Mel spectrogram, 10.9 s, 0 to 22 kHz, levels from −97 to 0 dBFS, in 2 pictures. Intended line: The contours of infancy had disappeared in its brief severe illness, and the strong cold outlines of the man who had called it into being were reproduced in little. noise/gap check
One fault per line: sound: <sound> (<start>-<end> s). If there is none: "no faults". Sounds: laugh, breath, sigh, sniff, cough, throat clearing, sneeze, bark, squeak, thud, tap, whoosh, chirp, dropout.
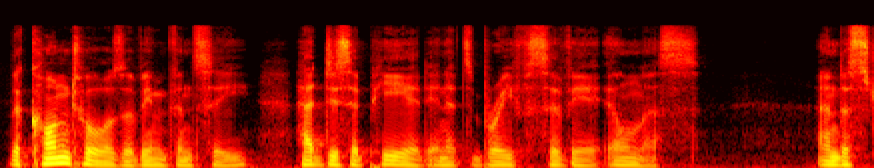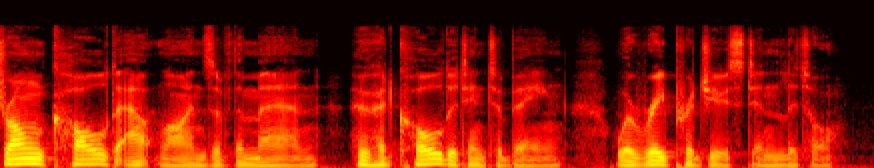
no faults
